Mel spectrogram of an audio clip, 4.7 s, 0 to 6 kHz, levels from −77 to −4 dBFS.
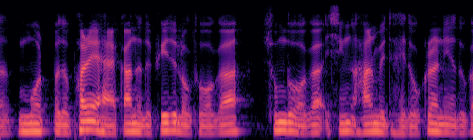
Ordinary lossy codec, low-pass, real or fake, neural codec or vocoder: none; 5.4 kHz; real; none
